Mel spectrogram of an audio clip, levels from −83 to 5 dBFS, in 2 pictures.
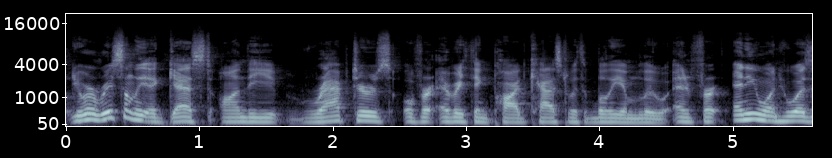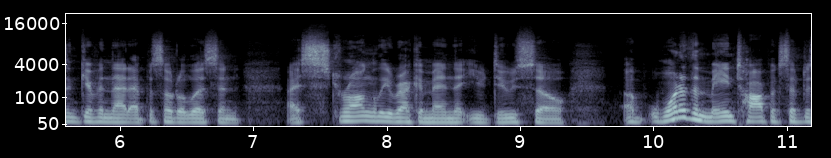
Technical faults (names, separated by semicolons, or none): none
